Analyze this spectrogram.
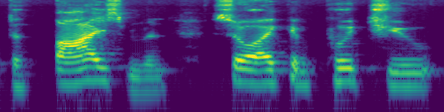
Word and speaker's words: Theismann: of your name to Theismann, so I can put you on the cover of our, press guide as Theismann for the Heisman."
